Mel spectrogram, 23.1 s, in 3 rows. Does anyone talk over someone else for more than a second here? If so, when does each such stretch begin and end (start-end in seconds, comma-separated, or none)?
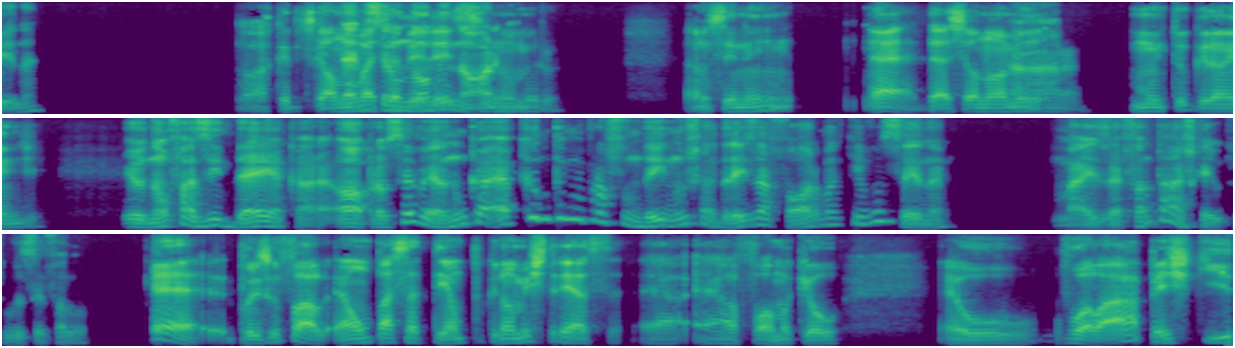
2.0-3.2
